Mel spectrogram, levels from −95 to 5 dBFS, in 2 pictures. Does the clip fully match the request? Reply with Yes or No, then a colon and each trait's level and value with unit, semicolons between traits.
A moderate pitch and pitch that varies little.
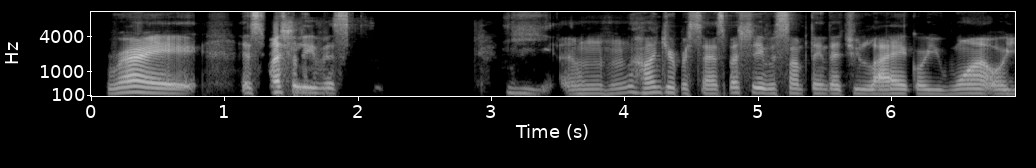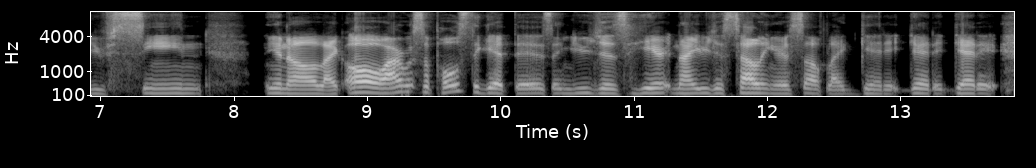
Yes: medium, 175 Hz; narrow, 2.3 semitones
